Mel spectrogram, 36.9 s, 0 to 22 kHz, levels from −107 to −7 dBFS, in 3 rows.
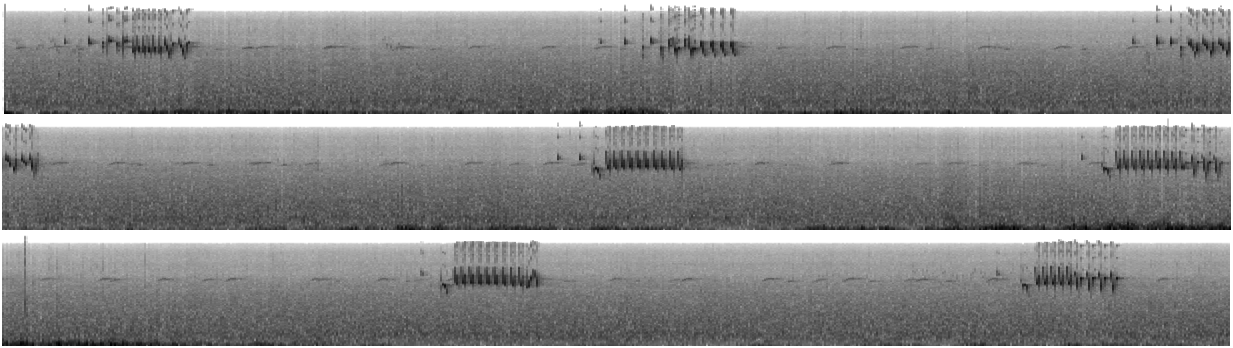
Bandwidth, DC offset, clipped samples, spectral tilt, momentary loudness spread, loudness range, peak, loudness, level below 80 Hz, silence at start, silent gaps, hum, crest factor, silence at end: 17.5 kHz; under 0.1%; under 0.1%; -2 dB/octave; 18 LU; 12 LU; 0 dBFS; -18 LUFS; -26 dBFS; 0 s; none; none; 20 dB; 0 s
